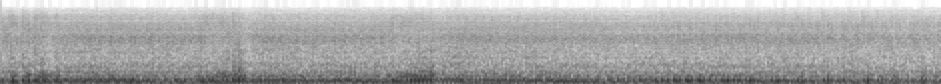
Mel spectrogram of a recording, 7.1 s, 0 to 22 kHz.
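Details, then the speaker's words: 1974 MGB with a freshly rebuilt engine, fully warmed up at proper temperature with good oil pressure. It idles smooth and even, slightly high (owner plans to lower it), with a couple of clean throttle blips, a steady low note and no knocks: normal running. "but this thing is running smooth as can be now a little bit high i'll probably uh lower the idle just a tad but obviously there's still going to be kinks to work out sounded perfect"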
